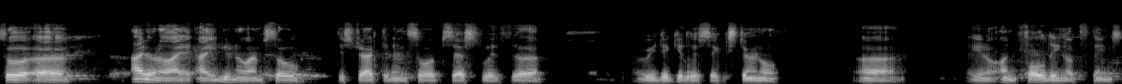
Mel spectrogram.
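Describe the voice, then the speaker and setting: A man with a fairly low pitch speaks at a fairly slow pace in a flat monotone, leaving long, frequent pauses. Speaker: swami. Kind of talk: online class discussion. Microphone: choppy Wi-Fi connection.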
